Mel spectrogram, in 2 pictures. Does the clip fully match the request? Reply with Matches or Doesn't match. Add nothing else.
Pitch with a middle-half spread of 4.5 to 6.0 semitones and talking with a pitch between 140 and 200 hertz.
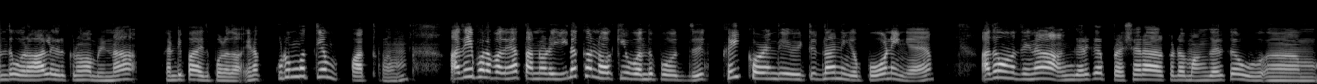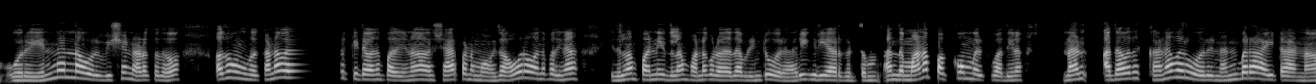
Doesn't match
